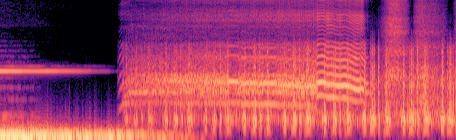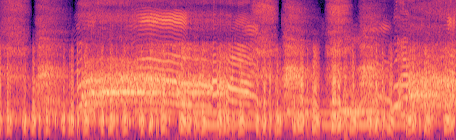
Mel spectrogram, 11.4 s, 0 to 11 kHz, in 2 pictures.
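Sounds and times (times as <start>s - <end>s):
low rumble: 0.0s - 2.2s
newborn baby girl crying: 1.5s - 4.6s, 6.6s - 11.4s
laughter: 2.1s - 11.4s.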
